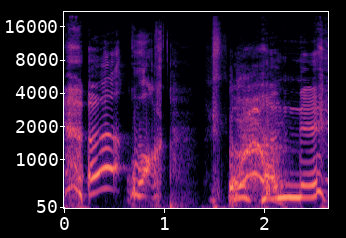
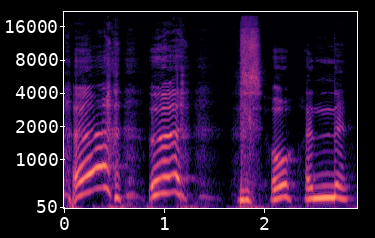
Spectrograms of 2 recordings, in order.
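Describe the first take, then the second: First: Slurred and louder on "so honey"; mock mouthful. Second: Slow, slurred "so honey"; mock mouthful. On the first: Copying the video guy's honey bite, slurred. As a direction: push "so honey" out through honey. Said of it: "he went". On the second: Copying his own honey shot, slow and slurred. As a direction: groan it through a mouthful. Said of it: "I go".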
